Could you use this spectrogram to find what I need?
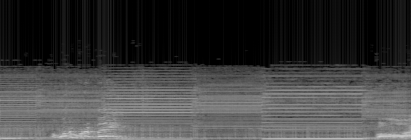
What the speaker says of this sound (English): it is putting some form of background electrical signal that's getting picked up by the solar panel.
